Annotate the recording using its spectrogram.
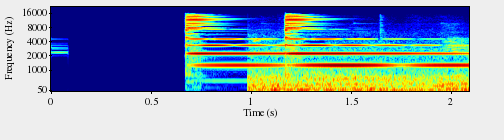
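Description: Silence, then about two-thirds of a second in a bell-like chime strikes, and strikes again about half a second later, ringing on and slowly fading.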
